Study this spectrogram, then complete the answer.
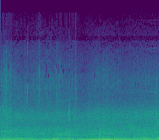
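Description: Race cars in the iRacing video game accelerate at a restart on a short course, a loud, close, steady engine drone. The pitch rises and holds as the field pulls away.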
